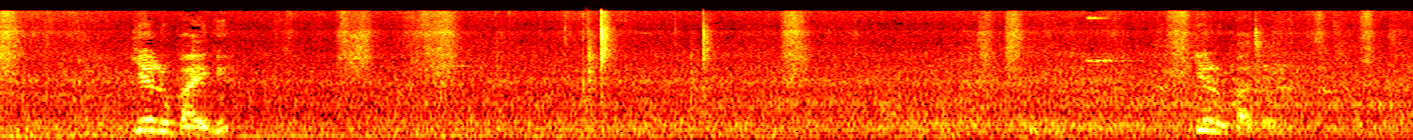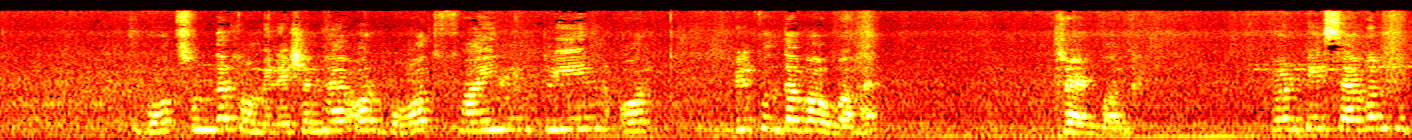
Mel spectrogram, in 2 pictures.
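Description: A woman speaks calmly and close by, as if presenting.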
